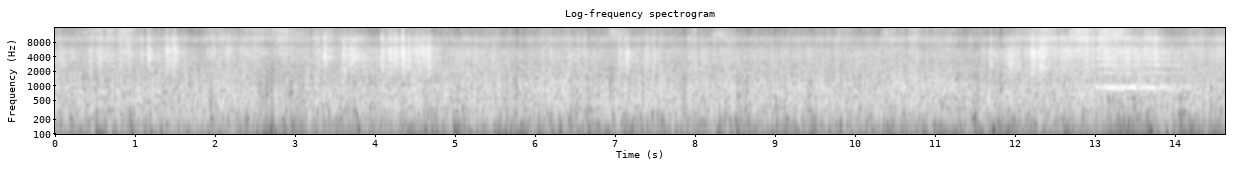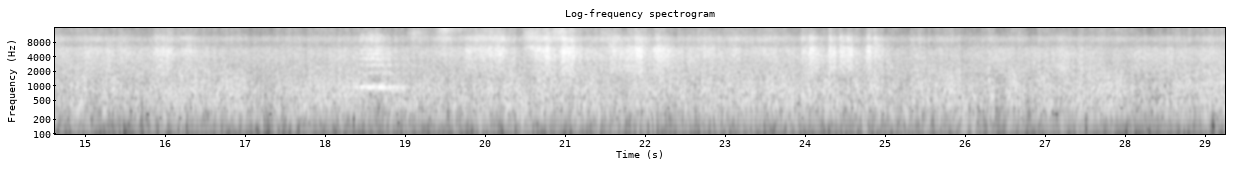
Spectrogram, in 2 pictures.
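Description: Running noise of a fast express train heard from an open coach doorway: wheels on rail and wind, with scattered clatter over rail joints. Two short horn blasts, from the train's WAP-7 electric locomotive, come about 13 and 18 seconds in.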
